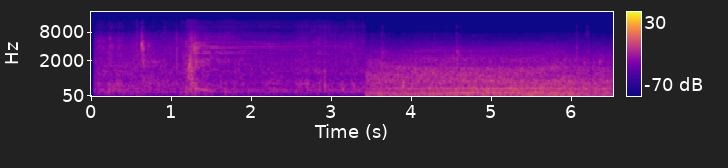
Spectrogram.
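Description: Baitcasting reel being worked with a jerkbait: a few sharp clicks, then from about halfway a steady low hum as the reel is cranked to retrieve the lure.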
